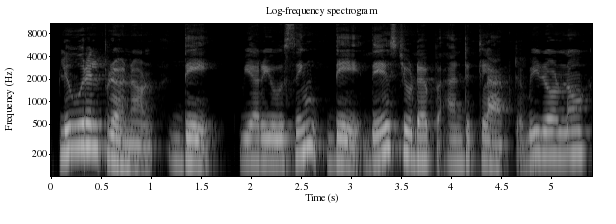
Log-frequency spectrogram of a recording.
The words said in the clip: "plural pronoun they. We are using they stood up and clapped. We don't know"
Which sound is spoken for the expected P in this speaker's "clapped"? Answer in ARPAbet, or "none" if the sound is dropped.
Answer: P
